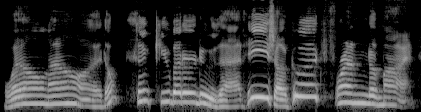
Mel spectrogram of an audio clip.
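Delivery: unhurried, easygoing, slow, stretched-out speech. Reading a story, Charlie answers a little mountain lion in his slow voice. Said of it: "in his slow voice".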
